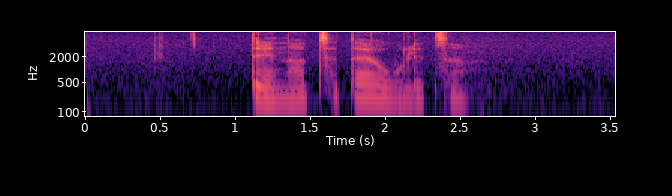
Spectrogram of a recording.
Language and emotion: Russian, neutral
